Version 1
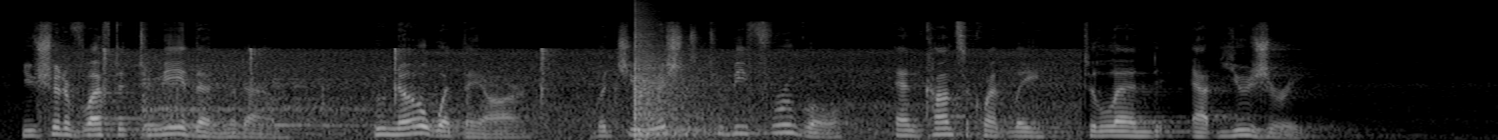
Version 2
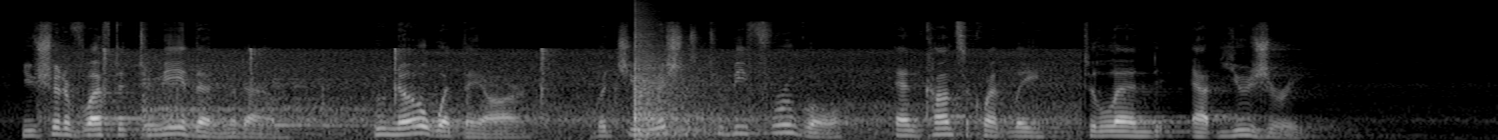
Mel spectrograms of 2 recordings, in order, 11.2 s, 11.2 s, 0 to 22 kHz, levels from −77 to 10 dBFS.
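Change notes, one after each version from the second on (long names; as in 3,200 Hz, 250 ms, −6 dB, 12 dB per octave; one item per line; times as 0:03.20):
master: add parametric band 580 Hz +11.5 dB 0.73 octaves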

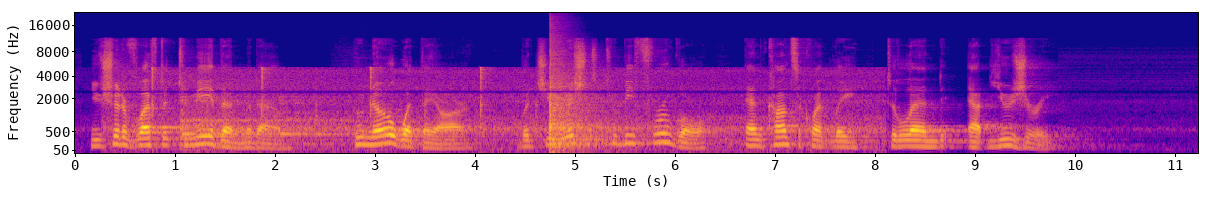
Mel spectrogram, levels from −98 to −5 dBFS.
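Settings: master: add Butterworth band-reject 2,500 Hz, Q 7.5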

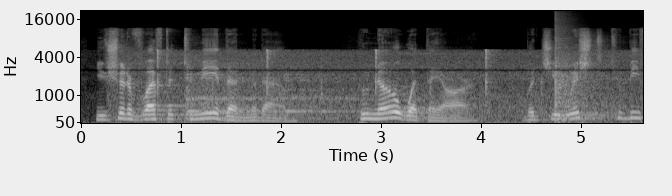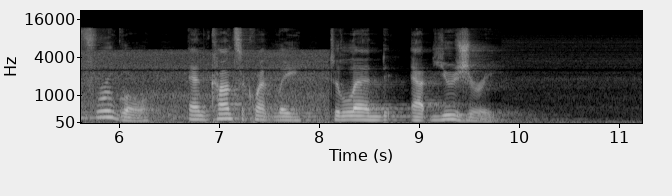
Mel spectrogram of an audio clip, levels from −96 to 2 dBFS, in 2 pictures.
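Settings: speech: remove high-pass filter 74 Hz
second sound −6.5 dB
master: add parametric band 580 Hz −11.5 dB 0.73 octaves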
